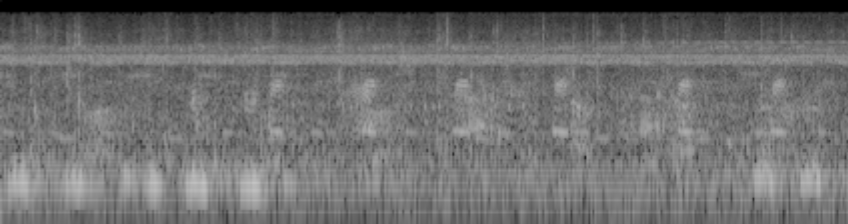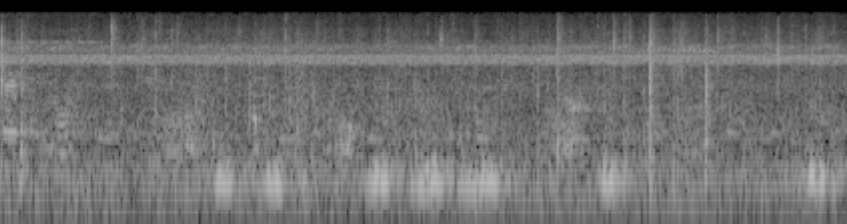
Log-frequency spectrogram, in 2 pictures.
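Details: Frog chorus of croaks: low pulsed calls arriving in short bursts every second or two, scattered higher ticking notes, and a steady high-pitched insect hum behind.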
